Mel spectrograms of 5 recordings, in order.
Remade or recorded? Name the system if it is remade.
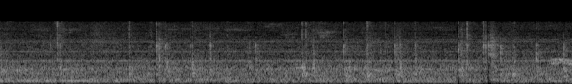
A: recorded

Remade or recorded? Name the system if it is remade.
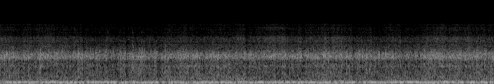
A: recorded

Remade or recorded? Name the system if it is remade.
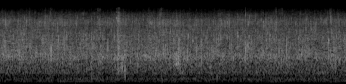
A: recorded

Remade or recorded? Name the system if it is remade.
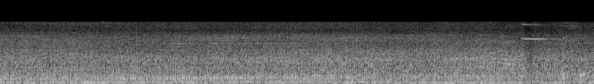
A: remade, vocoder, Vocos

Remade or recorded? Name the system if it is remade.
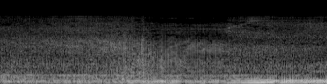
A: remade, vocoder, Vocos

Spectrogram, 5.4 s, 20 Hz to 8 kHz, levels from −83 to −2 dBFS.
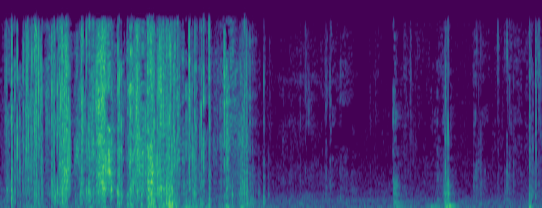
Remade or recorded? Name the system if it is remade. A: recorded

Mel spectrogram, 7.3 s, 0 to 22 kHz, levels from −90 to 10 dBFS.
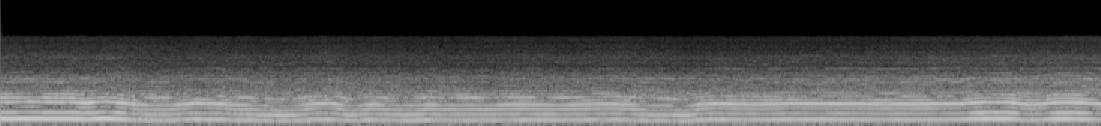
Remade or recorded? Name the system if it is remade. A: recorded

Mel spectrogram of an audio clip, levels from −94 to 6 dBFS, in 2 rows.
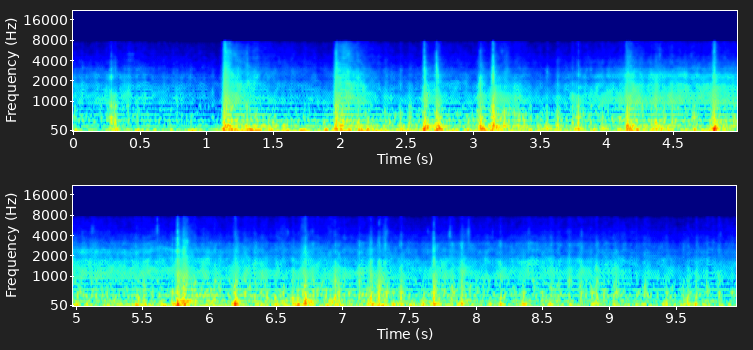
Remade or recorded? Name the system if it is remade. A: remade, vocoder, Vocos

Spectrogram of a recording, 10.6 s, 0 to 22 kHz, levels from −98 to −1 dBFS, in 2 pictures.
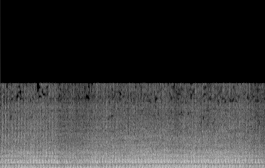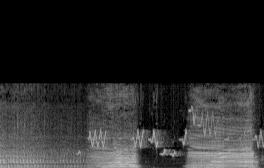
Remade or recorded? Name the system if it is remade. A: remade, vocoder, Vocos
